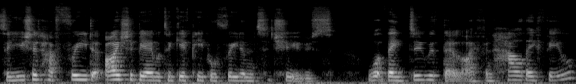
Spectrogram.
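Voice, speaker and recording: With an English accent, a woman speaks at a fairly quick pace and medium pitch, with ordinary pitch variation and big swings in loudness. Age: 40s. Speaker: pain therapist and strength coach. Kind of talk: podcast interview. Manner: animated.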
